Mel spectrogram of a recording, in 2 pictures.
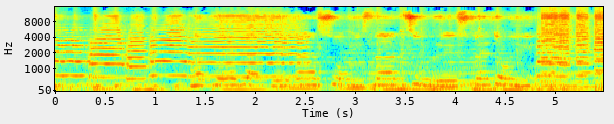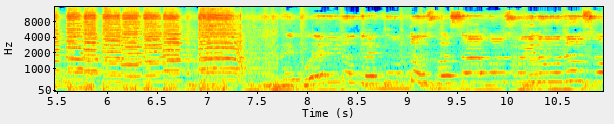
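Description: Live mariachi band playing, with trumpets carrying the melody over repeated deep bass notes.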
